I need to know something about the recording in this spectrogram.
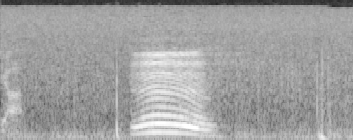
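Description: A woman speaks briefly.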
